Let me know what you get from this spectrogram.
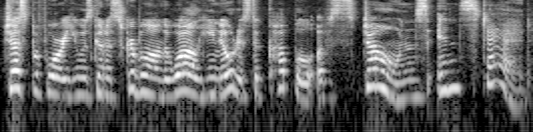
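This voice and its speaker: A woman reading a children's story aloud in an expressive, animated way, with dramatic emphasis and drawn-out words. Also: fairly high pitch. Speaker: storybook reader.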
